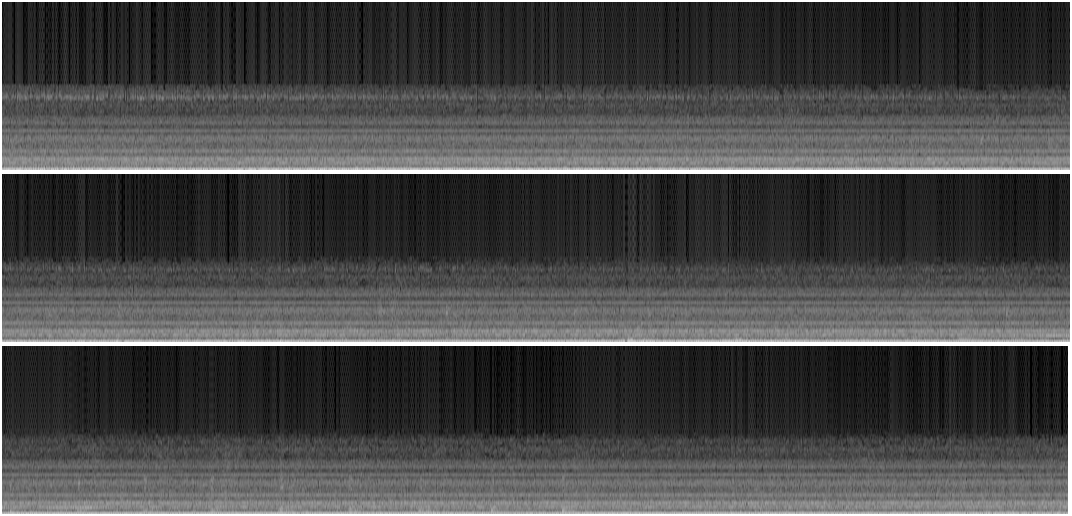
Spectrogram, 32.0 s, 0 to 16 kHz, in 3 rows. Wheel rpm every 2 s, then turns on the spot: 0, 0, 0, 0, 0, 0, 0, 0, 0, 0, 0, 0, 0, 0, 0, 0.
none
